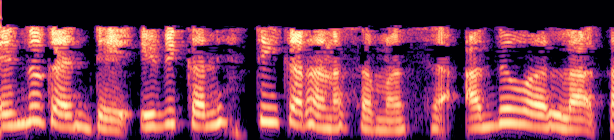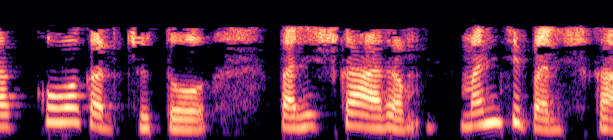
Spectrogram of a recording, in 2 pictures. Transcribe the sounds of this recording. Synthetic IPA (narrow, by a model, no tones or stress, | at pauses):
e̞nd̪ukɐɳʈe̞ːʔiʋikɐnisʈiːkɐɾɐɳɐsɐmɐsjɐ̰ʔɐnd̪uʋɐɭːɐt̪ɐkːuʋɐkɐɾt͡ʃːut̪o̞ːpɐɾiʂkaːɾɐmːɐɲt͡ʃipɐɾiʂkaː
